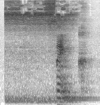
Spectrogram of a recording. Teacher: Velum is up, there is no vibration. · the blade of the tongue is touching the upper teeth, not the alveolar ridge, the upper teeth. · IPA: /θ/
